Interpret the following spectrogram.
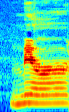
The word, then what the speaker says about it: mirror: The stress always goes on the first syllable.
